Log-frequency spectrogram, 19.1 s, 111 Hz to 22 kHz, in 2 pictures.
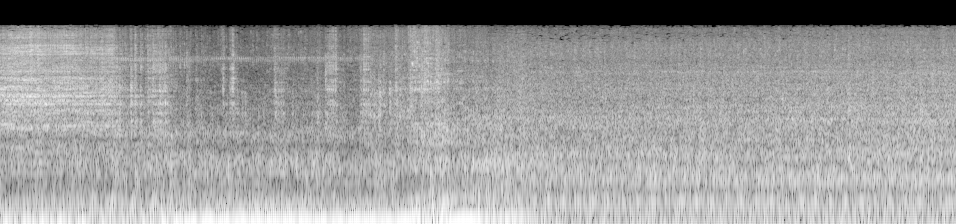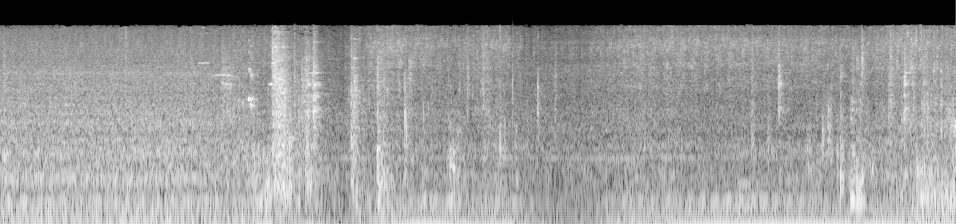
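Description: Rock-crawling 4x4 engines running at low speed as the vehicles climb over boulders: first a tube-chassis rock buggy, then a flat-fender Jeep. The engine sound rises and falls, and there are a few sharp knocks about twelve seconds in.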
